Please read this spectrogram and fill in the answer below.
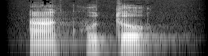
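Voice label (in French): "couteau", French; afrikalan; lecture fr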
